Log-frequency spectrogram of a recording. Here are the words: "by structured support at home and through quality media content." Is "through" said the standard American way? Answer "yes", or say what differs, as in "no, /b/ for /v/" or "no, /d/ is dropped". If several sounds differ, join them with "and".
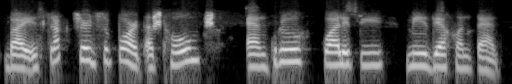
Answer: no, /t/ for /θ/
